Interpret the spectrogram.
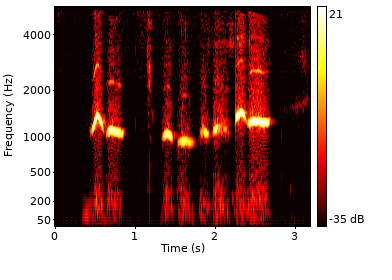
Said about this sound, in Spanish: Cuando te sientas hundido, no seas idiota, frunce los labios y silba. ¡Eso es todo! ¡Fiu!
